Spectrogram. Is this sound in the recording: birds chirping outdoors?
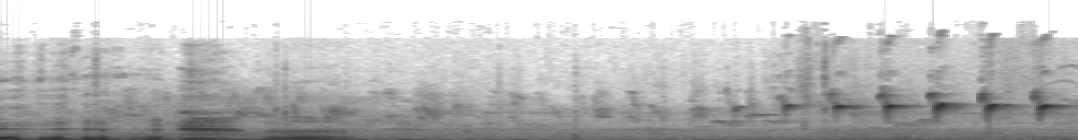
yes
